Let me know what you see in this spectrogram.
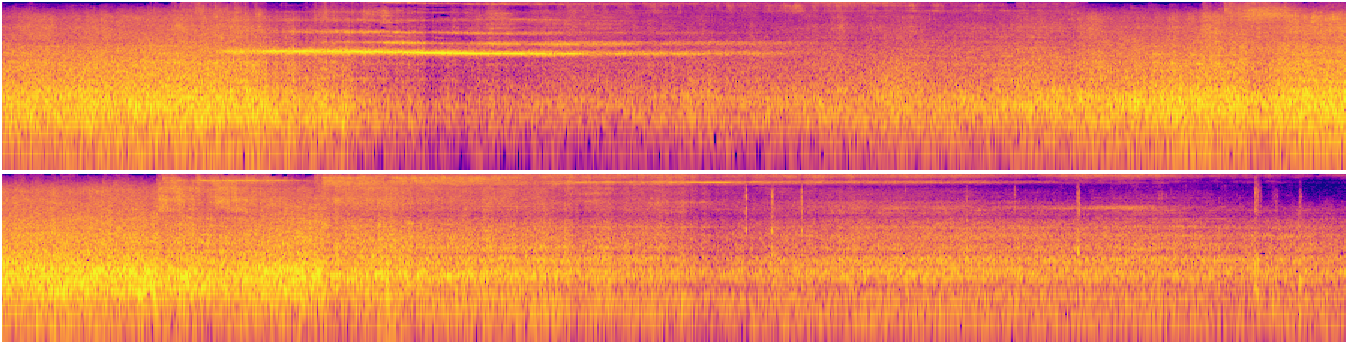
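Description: Autorack freight cars rolling past on a curved track: a steady rumble and rattle of steel wheels on rail. A high wheel squeal from the curve stands out for a few seconds near the start, with fainter thin squeals later.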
